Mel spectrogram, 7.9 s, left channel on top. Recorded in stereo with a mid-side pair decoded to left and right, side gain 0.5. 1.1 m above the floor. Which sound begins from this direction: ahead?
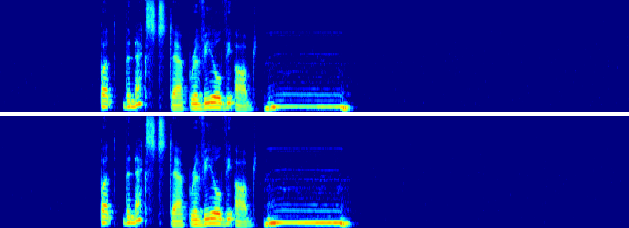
A man speaking, at 1.3 s.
